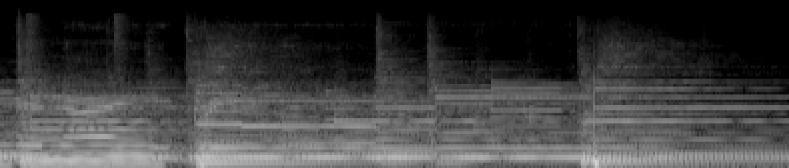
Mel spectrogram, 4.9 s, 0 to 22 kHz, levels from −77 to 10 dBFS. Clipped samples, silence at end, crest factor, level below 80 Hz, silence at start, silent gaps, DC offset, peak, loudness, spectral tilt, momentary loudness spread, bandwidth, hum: under 0.1%; 0 s; 16 dB; -32 dBFS; 0 s; none; under 0.1%; -6 dBFS; -22 LUFS; -7.5 dB/octave; 8 LU; 15 kHz; none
